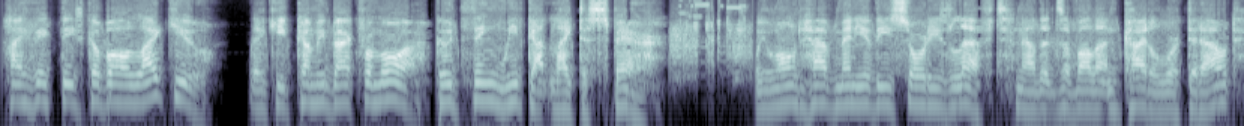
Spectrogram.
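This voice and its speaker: An actor playing a wry, humane young scout in a video game, casual and dryly joking. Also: male voice, medium pitch, steady tone, moderate pace, background noise, natural voice. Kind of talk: scripted video game dialogue.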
